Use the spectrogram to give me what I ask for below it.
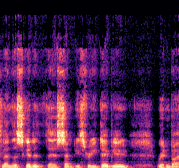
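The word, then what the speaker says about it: Lynyrd Skynyrd: That's Leonard Skinner, taken from Pronounced Leonard Skinner, their 73 debut, written by Alan Collins and Ronnie Van Zant.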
